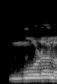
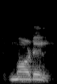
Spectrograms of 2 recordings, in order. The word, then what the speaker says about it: modal: Then there is the use of modal auxiliaries. Modal auxiliaries. People generally pronounce it model. It's not model auxiliary, it's modal auxiliaries.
